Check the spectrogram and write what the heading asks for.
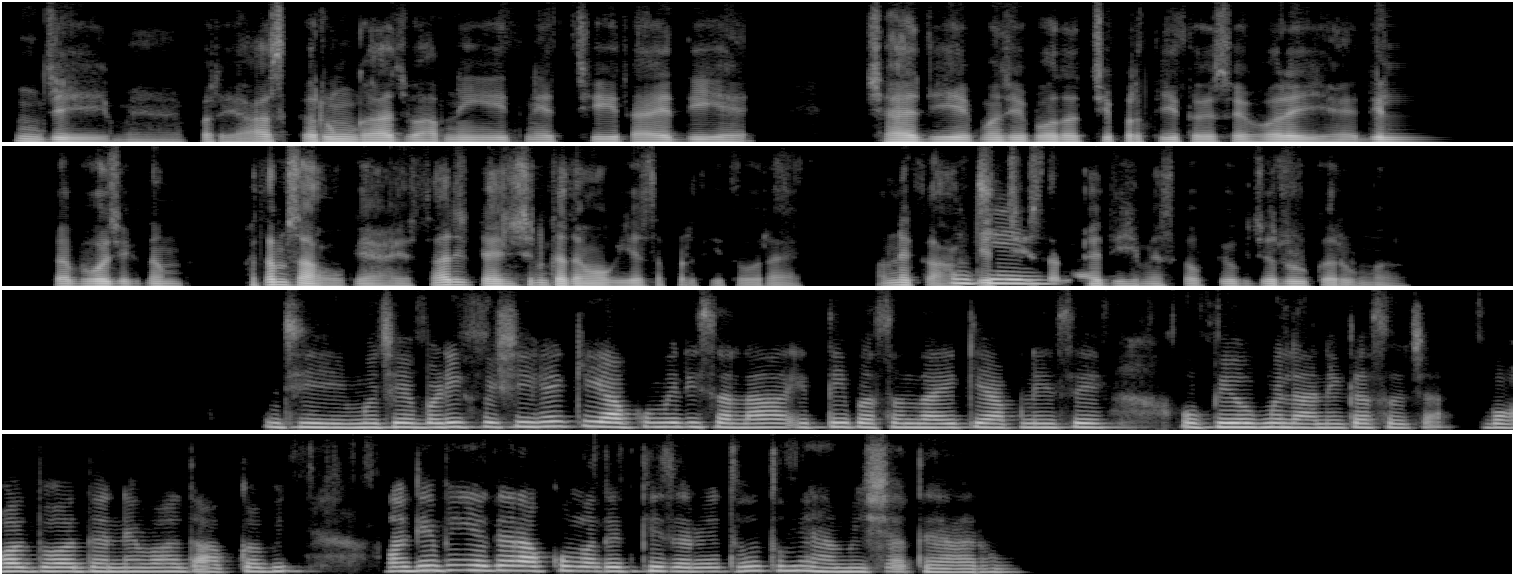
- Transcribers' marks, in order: static; distorted speech; in English: "टेंशन"; other background noise
- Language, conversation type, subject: Hindi, advice, कठिन सहकर्मी के साथ सीमाएँ तय करने और काम का समन्वय करने में आपको कौन-सी समस्याएँ आ रही हैं?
